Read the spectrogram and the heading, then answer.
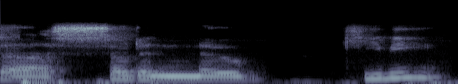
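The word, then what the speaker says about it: Sodinokibi: Well, I mean, to be correct, it's Sodanokibi. Sodanokibi.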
